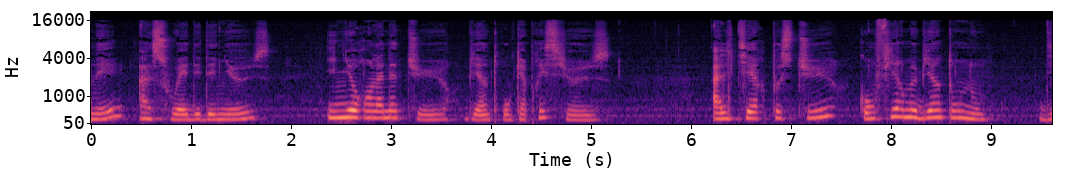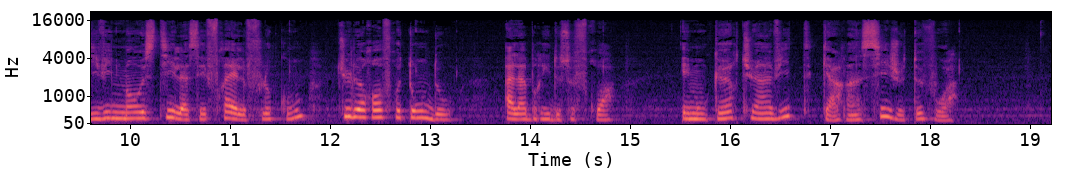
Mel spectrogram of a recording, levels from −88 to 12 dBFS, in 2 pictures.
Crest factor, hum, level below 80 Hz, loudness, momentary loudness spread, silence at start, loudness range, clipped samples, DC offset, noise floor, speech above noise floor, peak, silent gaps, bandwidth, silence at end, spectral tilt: 22 dB; none; -62 dBFS; -22 LUFS; 13 LU; 0 s; 5 LU; under 0.1%; under 0.1%; -52 dBFS; 31 dB; 0 dBFS; none; 16.5 kHz; 0.95 s; -5 dB/octave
